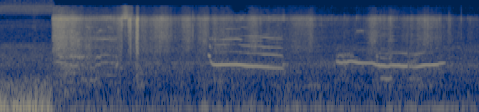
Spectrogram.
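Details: Alice, a red fox kept as a pet, makes drawn-out, thin whining tones that slide slowly downward, with two long calls separated by a pause and some brief scuffling noise before.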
